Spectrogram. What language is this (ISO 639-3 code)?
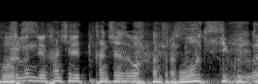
kaz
